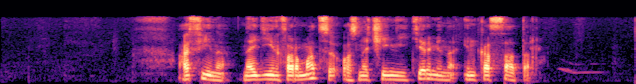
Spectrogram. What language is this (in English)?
Russian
